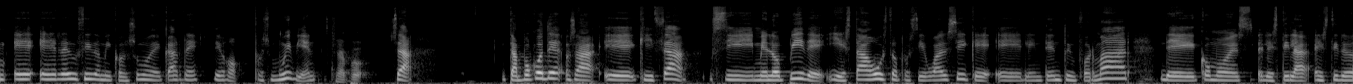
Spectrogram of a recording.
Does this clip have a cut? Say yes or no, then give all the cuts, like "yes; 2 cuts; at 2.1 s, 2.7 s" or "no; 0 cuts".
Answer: yes; 2 cuts; at 2.1 s, 7.0 s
